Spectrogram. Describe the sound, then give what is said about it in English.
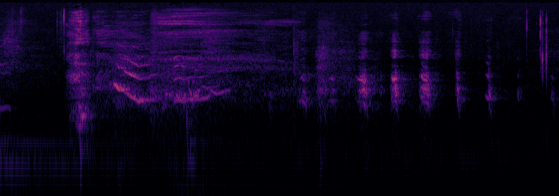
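A person makes a long nasal squeal followed by a rapid series of short, rhythmic snorts, imitating a pig, fairly loud. “Man, why do you act as if you never heard your mom snort before?”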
